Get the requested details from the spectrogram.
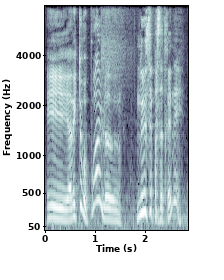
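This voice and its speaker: Man playing an excitable, high-pitched mad scientist. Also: moderate pace. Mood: fussy, scolding. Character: eccentric male elf mad scientist, excitable and fussy.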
